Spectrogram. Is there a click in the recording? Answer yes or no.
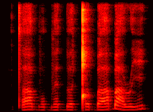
yes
